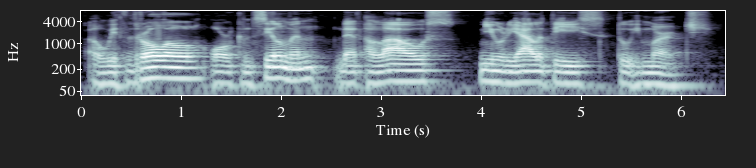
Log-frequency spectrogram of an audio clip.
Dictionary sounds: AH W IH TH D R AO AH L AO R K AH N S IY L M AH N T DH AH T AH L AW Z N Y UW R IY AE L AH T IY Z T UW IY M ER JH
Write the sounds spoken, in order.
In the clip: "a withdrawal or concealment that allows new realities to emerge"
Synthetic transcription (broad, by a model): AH W IH TH D R AO AH L AO R K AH N S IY L M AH N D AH T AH L AW S N Y UW R IY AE L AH T IY S T UW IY M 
